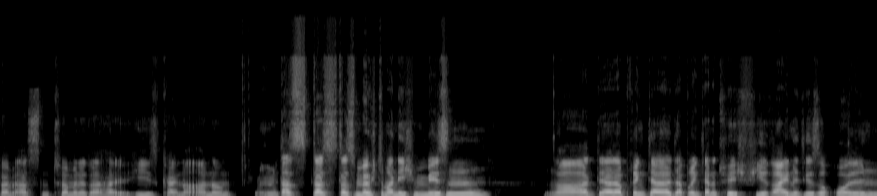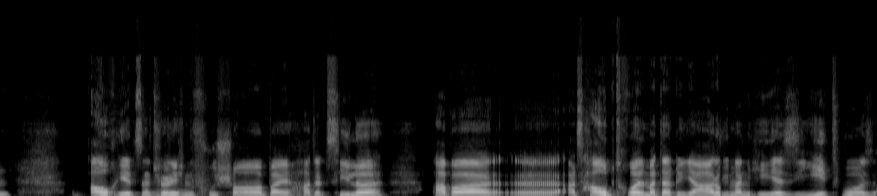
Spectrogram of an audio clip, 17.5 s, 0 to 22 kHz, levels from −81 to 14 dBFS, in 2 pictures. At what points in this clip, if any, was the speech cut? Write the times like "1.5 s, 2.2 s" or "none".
16.0 s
